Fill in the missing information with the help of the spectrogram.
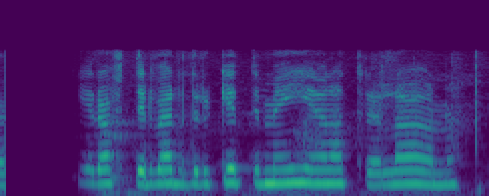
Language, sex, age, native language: Icelandic, female, 12, Icelandic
